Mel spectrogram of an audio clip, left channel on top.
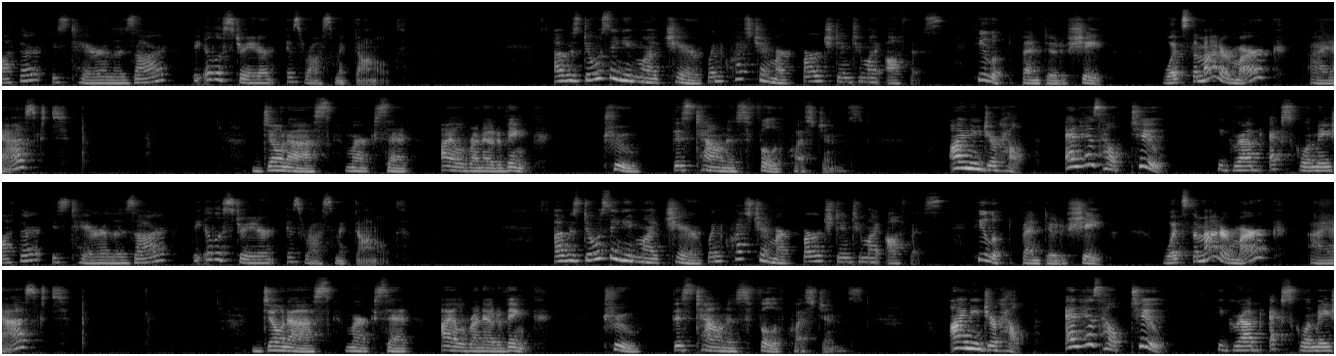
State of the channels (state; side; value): normal; both; correlation 0.33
